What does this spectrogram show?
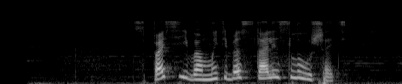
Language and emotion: Russian, positive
